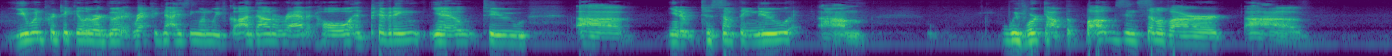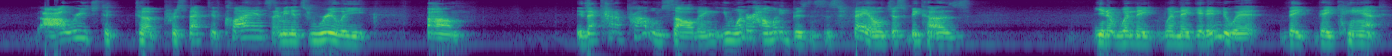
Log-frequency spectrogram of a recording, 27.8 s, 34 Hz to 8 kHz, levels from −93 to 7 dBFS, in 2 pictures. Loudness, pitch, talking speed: -19 LUFS, 270 Hz, 155 wpm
